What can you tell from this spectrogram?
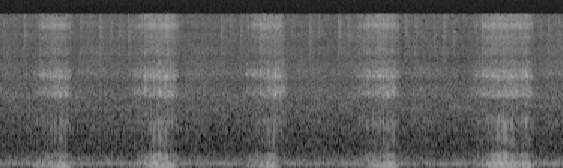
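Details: Maximus, a cat, snoring steadily: five deep, rasping low snores, one about every one and a half seconds, each swelling and fading, over a constant low electrical hum.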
